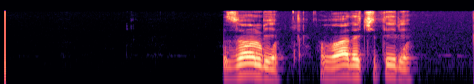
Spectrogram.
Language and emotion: Russian, neutral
